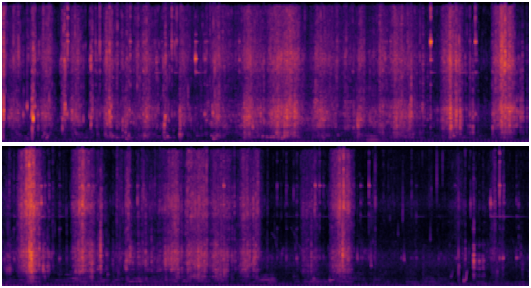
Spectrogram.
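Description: Stainless-steel beach sand scoop lifted out of shallow seawater and shaken: water sloshing and draining out through its holes, with pebbles and shells clicking and rattling against the metal. The clicks come thick and fast and thin out near the end.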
